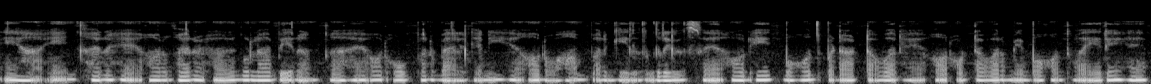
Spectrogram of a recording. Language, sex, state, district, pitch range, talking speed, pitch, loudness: Hindi, female, Uttar Pradesh, Muzaffarnagar, 195-205 Hz, 175 wpm, 200 Hz, -15 LUFS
